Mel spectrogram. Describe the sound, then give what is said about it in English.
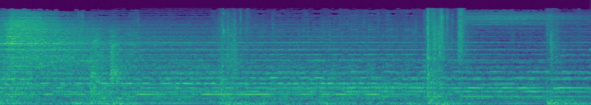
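A lander touches down in a video game: a loud, steady engine drone of layered humming tones runs throughout, broken by a few dull thuds. “Boom. Landing. Got that Kreet lander.”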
